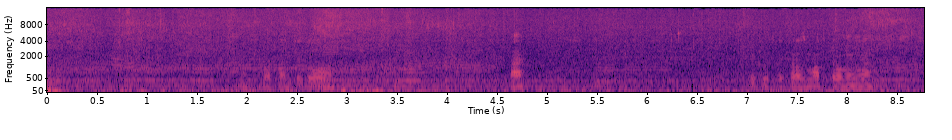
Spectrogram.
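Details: At the entrance of a beehive, arriving bees make a dense layered buzz, with a rich low hum and wavering higher tones as several insects fly close by, captured on an action camera.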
